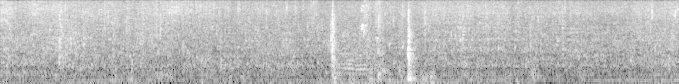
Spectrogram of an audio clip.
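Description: Twin Mercury outboard motors idling in neutral with a steady low hum, under wind and water wash. Two short sharp clicks come about two and a half and three seconds in.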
